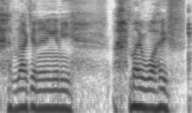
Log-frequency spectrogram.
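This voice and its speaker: Podcast co-host, man near forty, mid-pitched voice, casual swearing banter. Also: completely flat delivery, slow pace, clear, resonant tone. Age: late 30s. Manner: loose, profane, laughing banter. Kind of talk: casual chat.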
